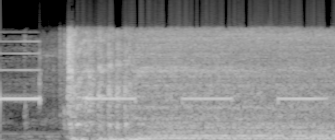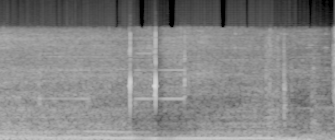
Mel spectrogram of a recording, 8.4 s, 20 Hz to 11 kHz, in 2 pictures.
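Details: 2004 Jeep Wrangler 4.0L six-cylinder, code P0340, previously hard to start, after cam sensor replacement: short crank, engine catches almost at once and settles to steady idle under a chiming beep; starts normally.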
